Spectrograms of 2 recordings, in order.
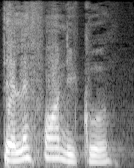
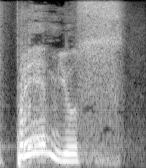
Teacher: Em Portugal eles costumam usar o som aberto no Brasil nós costumamos usar o som fechado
